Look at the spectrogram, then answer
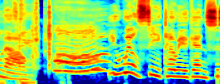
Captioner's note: music stops; all groan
